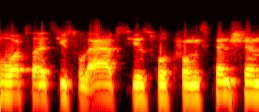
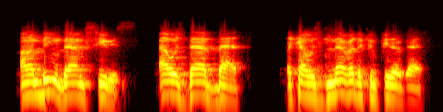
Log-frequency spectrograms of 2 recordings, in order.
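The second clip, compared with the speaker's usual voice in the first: plain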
